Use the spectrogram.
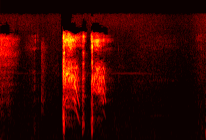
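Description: A person coughs twice in quick succession, loud, each a short harsh burst, with a quiet pause before and after.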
